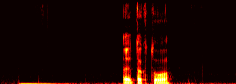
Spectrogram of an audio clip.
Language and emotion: Russian, neutral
